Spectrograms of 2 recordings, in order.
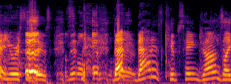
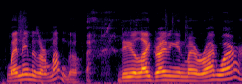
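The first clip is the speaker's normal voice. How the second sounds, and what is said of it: Put-on vague, hard-to-place accent. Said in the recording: “what is that accent? Like it is the random accent ... his accent is diluted”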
